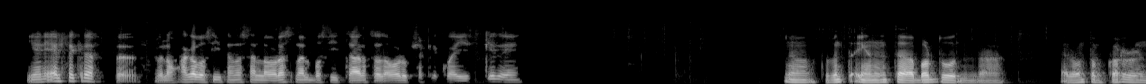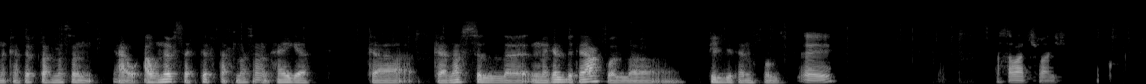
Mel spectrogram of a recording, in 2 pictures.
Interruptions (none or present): none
